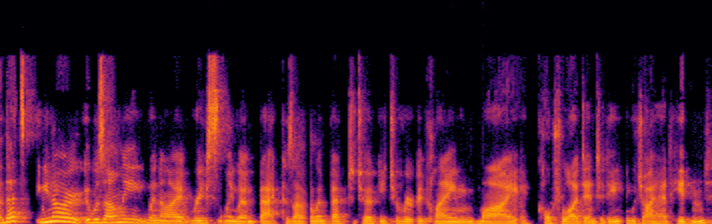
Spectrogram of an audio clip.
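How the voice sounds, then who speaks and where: Speaking with an Australian accent in a very deep, low pitch, a woman talks at a fairly quick pace with hardly any pauses. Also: ordinary pitch variation. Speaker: entrepreneur. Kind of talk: interview.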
